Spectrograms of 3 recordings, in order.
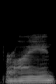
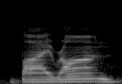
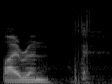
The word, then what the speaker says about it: Byron: if you want being called brian typically uh after 39 years on this plan it gets a little annoying so but if you uh would like to know the pronunciation it's byron or byron but is fine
